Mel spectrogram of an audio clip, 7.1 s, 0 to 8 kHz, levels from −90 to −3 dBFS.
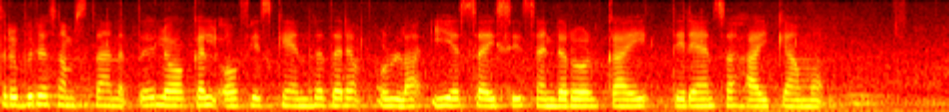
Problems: constant background noise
